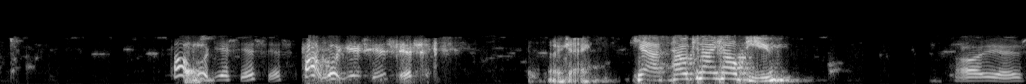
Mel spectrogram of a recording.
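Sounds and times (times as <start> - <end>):
speech: 1.8 - 4.6, 5.3 - 8.0, 9.6 - 10.2
dog barking: 8.2 - 8.5.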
